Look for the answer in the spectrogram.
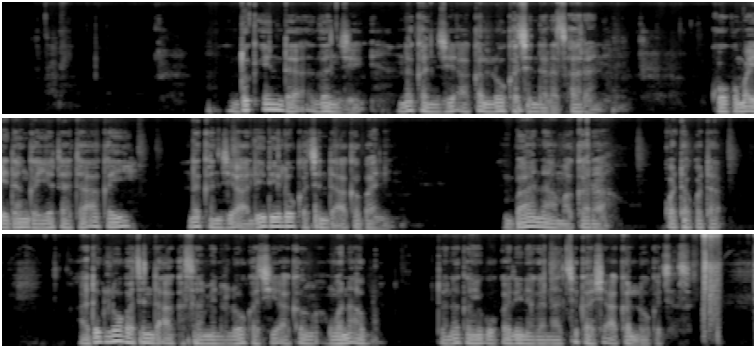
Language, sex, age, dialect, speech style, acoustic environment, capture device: Hausa, male, 35-44, Nigeria - Kano, happy, silence, mobile / Linux / Chrome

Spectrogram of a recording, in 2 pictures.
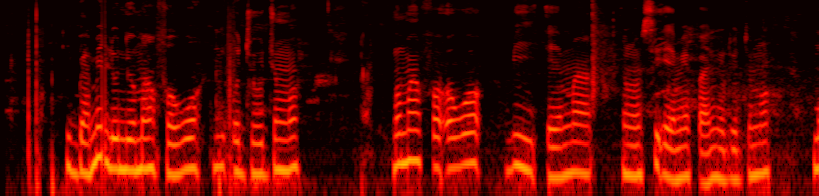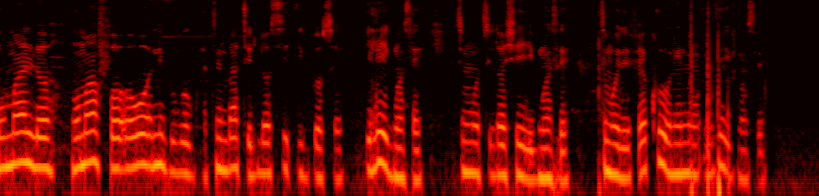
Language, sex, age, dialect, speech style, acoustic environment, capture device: Yoruba, male, 25-34, Nigeria - Lagos Yoruba, relaxed, traffic; people talking; music, mobile / Linux / Chrome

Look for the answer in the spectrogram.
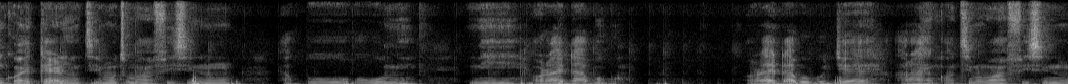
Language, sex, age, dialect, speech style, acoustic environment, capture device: Yoruba, male, 25-34, Nigeria - Ibadan, relaxed; happy; focused; excited, silence; nature, desktop / Linux / Chrome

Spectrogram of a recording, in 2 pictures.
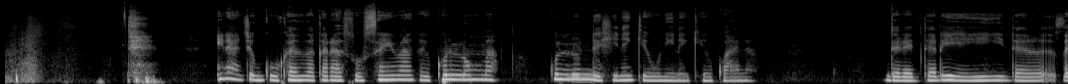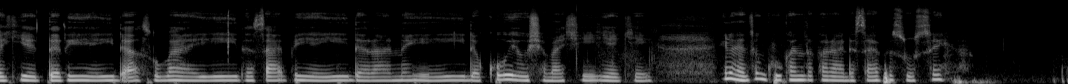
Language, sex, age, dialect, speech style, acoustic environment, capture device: Hausa, female, 25-34, Nigeria - Kano, relaxed, silence, mobile / Linux / Chrome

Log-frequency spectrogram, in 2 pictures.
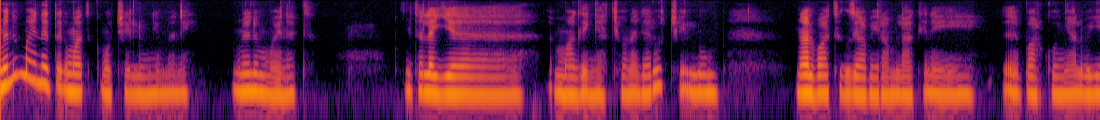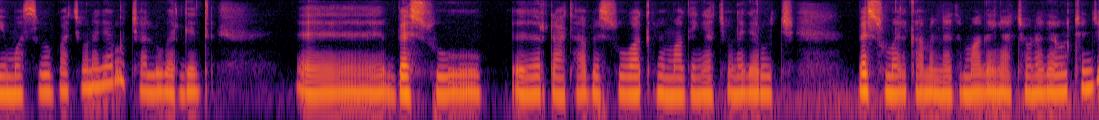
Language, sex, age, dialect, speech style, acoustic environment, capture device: Amharic, female, 25-34, Ethiopia - Addis Ababa, relaxed; focused, silence, mobile / Linux / Chrome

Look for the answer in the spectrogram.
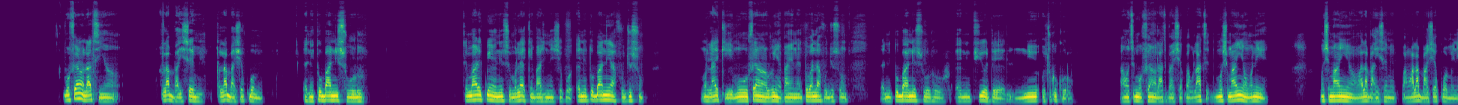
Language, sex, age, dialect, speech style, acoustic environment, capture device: Yoruba, male, 25-34, Nigeria - Ibadan, happy, nature, mobile / Linux / Chrome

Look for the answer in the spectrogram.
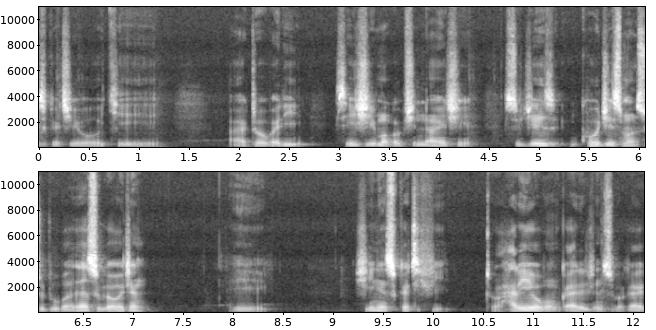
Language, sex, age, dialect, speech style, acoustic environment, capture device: Hausa, male, 35-44, Nigeria - Kano, anxious; nervous; excited; stressed, nature; silence, mobile / Linux / Chrome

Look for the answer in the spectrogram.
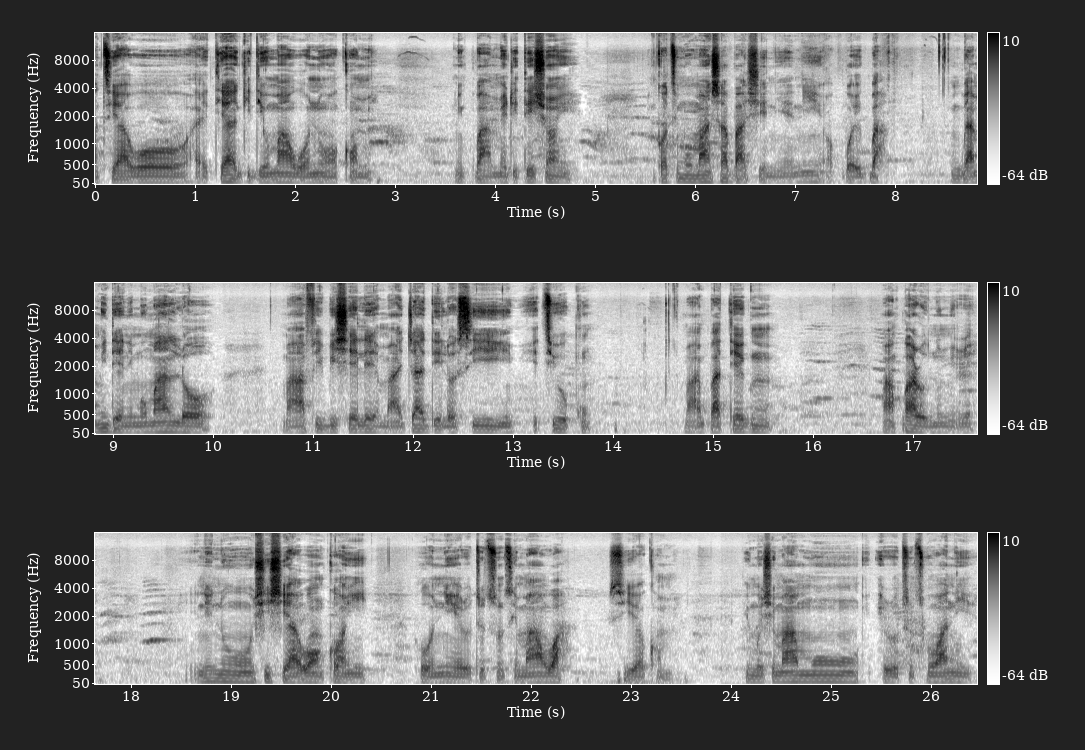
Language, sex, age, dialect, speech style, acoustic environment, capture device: Yoruba, male, 18-24, Nigeria - Lagos Yoruba, relaxed, silence; people talking, mobile / Linux / Chrome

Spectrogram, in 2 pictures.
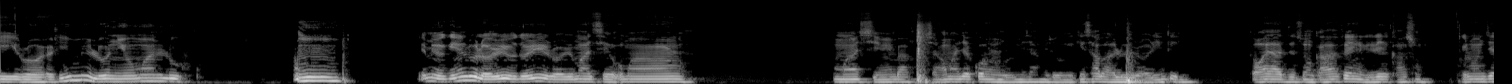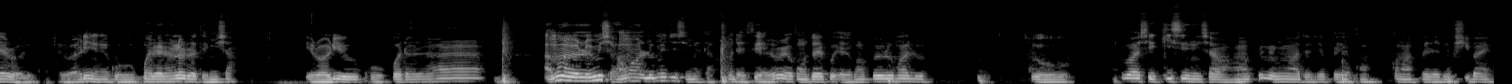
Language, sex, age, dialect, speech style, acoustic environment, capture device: Yoruba, male, 18-24, Nigeria - Ibadan, relaxed, nature, desktop / Linux / Chrome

